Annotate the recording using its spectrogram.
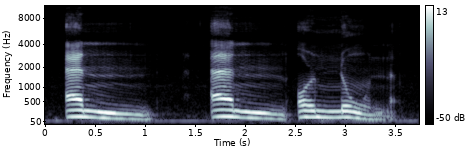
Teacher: noon is pronounce it just by letting the tip of the tongue touch the gum behind the upper in sizers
